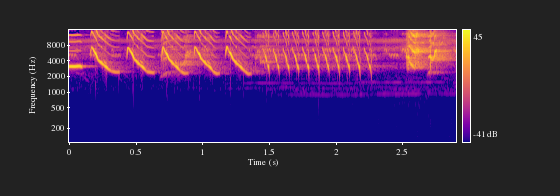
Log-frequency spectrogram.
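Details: Canary song used to prompt reluctant canaries: five slurred falling whistles, a quick run of short repeated trill notes, then a brief buzzy burst.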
